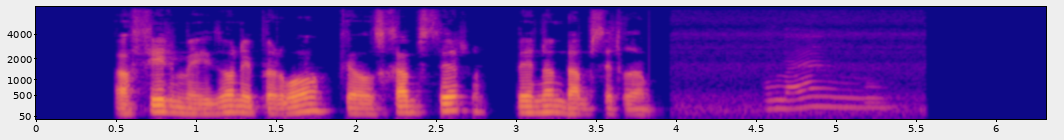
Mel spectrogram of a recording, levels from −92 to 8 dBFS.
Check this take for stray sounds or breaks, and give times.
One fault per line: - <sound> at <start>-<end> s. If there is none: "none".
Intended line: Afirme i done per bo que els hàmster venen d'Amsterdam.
- cough at 4.5-5.4 s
